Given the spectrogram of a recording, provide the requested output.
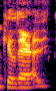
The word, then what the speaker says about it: Kildare: castle in Kildare. Am I pronouncing that properly? – Kildare, yes. – Sort of, close enough.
